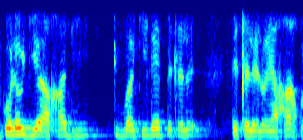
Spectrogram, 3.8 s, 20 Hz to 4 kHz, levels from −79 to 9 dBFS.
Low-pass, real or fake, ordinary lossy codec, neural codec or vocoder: 3.6 kHz; real; Opus, 64 kbps; none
